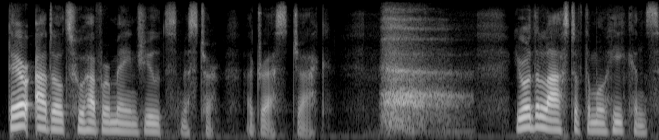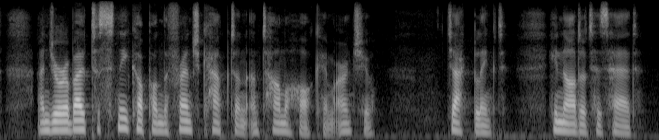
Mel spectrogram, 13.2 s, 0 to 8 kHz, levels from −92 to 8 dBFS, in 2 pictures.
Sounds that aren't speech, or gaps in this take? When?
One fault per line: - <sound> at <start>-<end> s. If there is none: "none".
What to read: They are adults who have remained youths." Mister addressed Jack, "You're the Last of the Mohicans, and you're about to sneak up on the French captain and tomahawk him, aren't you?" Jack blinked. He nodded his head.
- sigh at 3.8-4.8 s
